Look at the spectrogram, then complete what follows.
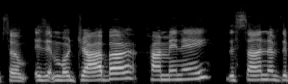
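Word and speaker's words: Mojtaba: So is it Mojaba Kame, the son of the previous Ayatollah? Mo, it's Mojaba.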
